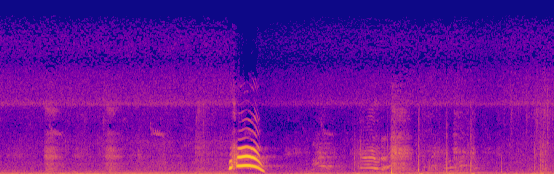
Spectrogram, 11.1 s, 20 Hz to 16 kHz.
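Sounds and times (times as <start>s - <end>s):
bike tyres rolling on dirt: 0.0s - 11.0s
person whooping: 4.6s - 5.4s.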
